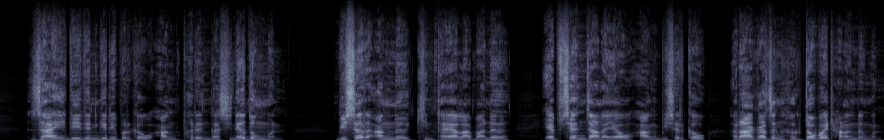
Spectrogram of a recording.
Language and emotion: Bodo, angry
